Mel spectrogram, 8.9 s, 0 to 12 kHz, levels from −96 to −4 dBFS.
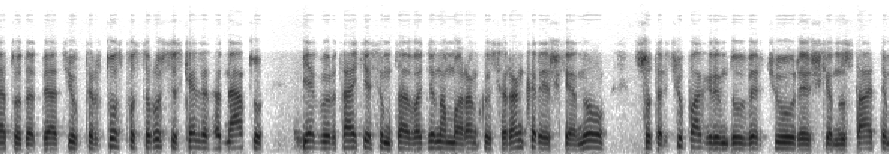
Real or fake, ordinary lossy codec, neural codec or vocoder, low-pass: real; Opus, 64 kbps; none; 10.8 kHz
